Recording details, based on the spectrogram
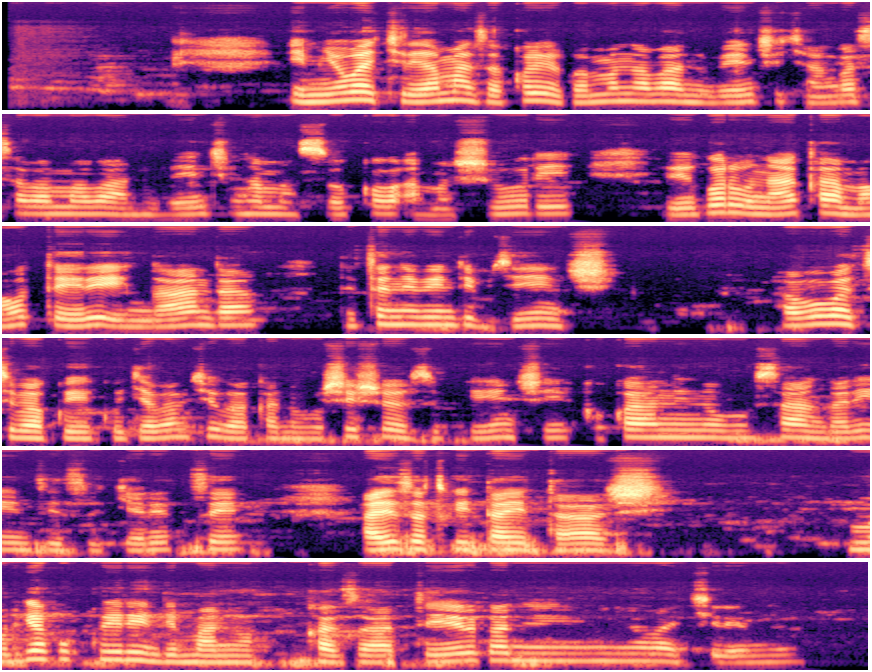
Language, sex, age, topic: Kinyarwanda, female, 25-35, education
